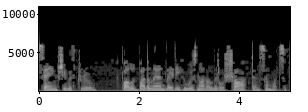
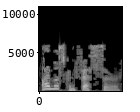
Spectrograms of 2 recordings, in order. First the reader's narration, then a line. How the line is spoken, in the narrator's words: he exclaimed with heat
